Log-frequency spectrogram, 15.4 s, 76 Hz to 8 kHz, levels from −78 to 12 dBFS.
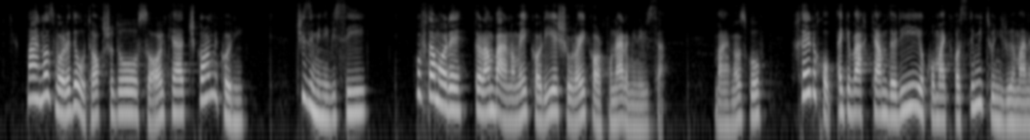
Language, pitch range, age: Persian, 145-235 Hz, 50-69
